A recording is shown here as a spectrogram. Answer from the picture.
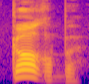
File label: "corbe", patois jura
